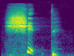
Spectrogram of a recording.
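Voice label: "ship", English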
